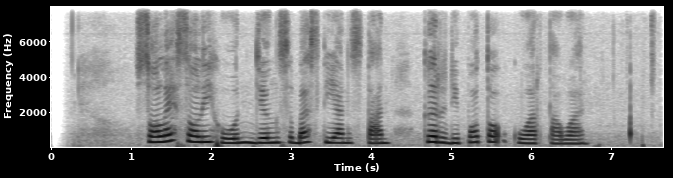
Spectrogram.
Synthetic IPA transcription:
sɔlɛhsɔlihund͡ʒɨŋsəbast̪ianst̪an | kɨrdipɔt̪ɔkuwart̪awan

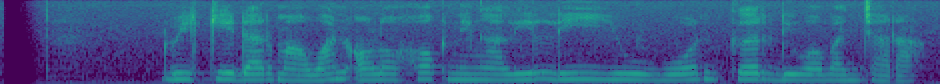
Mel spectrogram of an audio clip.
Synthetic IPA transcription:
dwikidarmawanɔlɔhɔk̚niŋalilijuwɔnkɨrdiwawaɲt͡ʃaɾa

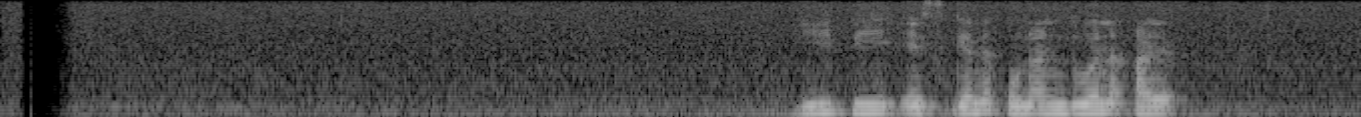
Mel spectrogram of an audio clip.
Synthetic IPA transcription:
d͡ʒiːpiːʔesɡænəʔunand̪uʋənəʔajə

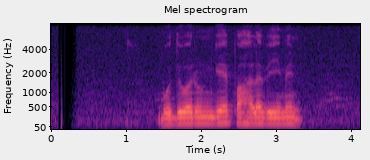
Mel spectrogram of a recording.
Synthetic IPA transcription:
bud̪uʋəɾunɡepaɦɐləʋiːmen

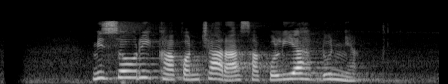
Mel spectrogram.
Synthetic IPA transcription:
misowɾikakɔnt͡ʃaɾasakuliahdunia

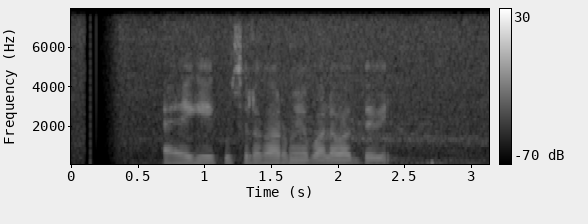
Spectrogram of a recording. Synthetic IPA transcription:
æɡeːkusələkaɾmejəbaləʋad̪ːeʋḭŋ

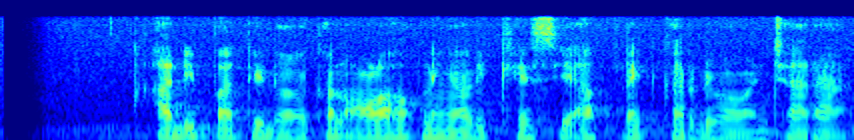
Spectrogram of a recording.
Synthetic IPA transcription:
ʔadipat̪idɔlkanɔlɔɦɔk̚niŋalikʰɛsiʔaflɛkːɨrdiwawaɲt͡ʃaɾa

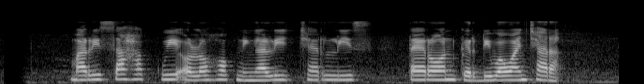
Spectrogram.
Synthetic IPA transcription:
maɾisaɦakwiʔɔlɔɦɔk̚niŋalit͡ʃarlis | t̪ɛɾɔnkɨrdiwawaɲt͡ʃaɾa

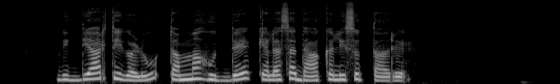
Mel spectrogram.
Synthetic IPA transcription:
ʋid̪jaːɾt̪ʰiɡɐɭut̪ɐmːɐɦud̪ːe̞kɛlɐsɐd̪aːkɐlisut̪ːaːɾe̞

